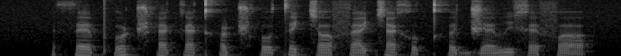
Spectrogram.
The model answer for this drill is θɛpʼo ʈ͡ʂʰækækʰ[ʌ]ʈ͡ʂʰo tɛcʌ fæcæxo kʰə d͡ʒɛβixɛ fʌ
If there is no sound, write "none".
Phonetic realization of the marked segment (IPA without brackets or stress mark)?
ʌ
